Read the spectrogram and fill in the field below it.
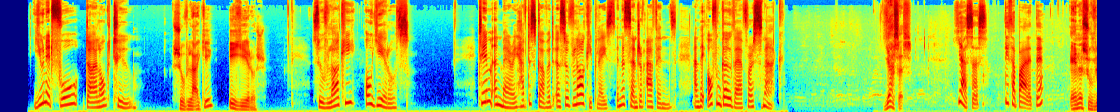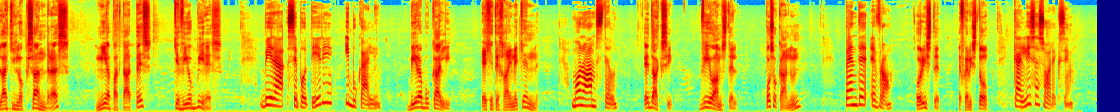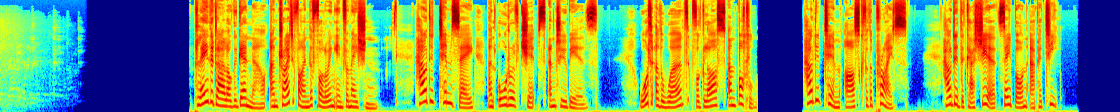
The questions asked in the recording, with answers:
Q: How did Tim say an order of chips and two beers?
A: Μία πατάτες και δύο μπύρες

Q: What are the words for glass and bottle?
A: ποτήρι

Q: How did Tim ask for the price?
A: Πόσο κάνουν

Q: How did the cashier say bon appétit?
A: καλή σας όρεξη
